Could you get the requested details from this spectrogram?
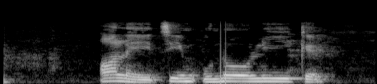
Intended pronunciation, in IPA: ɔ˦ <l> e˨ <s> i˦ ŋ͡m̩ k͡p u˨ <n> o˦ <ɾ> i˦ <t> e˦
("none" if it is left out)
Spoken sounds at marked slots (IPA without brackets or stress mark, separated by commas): l, t, n, l, k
